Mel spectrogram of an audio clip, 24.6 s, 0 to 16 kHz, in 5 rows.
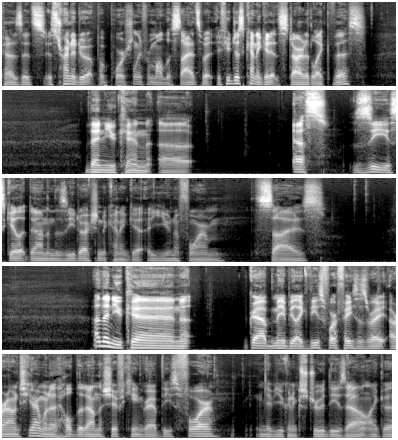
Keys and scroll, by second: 8.6-9.3 typing, 23.8 e.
